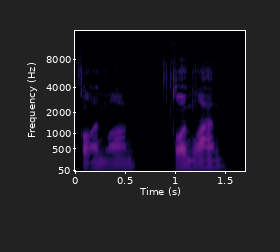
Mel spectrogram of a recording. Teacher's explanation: So Grønland or Grønland is how I would normally say that in Norwegian. Danish, the R is that more uvular R of French or German, as it is in some Norwegian dialects too.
